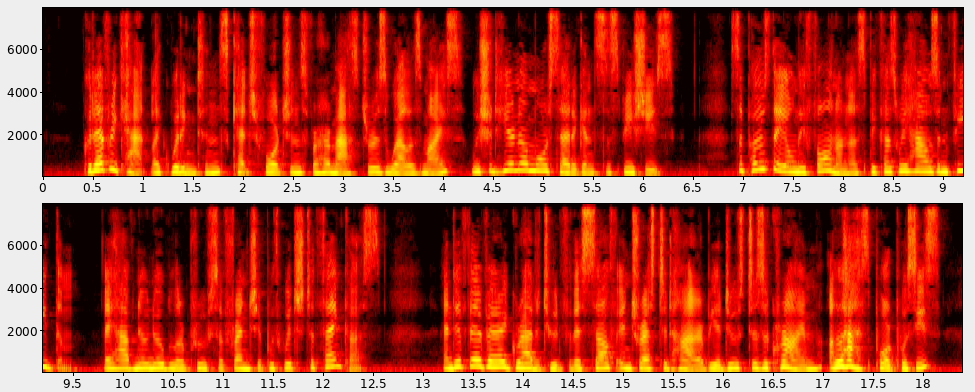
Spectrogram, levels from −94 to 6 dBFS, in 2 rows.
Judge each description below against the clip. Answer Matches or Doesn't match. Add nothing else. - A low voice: Doesn't match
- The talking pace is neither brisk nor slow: Doesn't match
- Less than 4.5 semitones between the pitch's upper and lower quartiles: Matches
